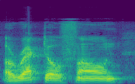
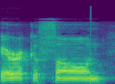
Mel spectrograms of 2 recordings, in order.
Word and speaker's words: Ericofon: that this really cool a recto phone or Erica phone people pronounce it differently it's a North electric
